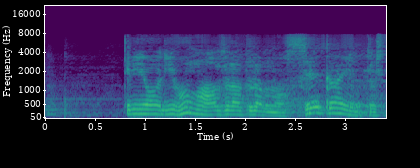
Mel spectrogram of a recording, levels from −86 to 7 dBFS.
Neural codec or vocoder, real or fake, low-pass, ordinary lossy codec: codec, 24 kHz, 1 kbps, SNAC; fake; 7.2 kHz; Opus, 16 kbps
